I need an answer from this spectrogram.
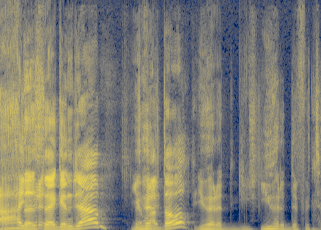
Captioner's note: speaking In Foreign Language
